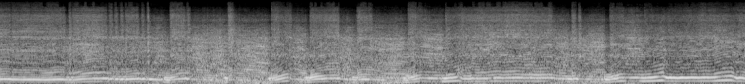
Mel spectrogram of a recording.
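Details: 2019 KTM 250SX two-stroke after dialing in Lectron Billetron 38 Pro carb torque jet: crisp clean revving, no pinging, revs drop without hanging; sweet spot found, maybe slight detonation only when hot late in session.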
